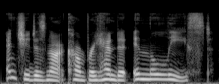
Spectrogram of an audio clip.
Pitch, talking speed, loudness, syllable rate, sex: 215 Hz, 245 wpm, -16 LUFS, 5.5 syllables/s, female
